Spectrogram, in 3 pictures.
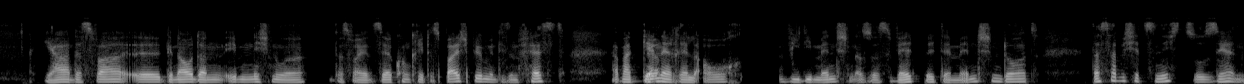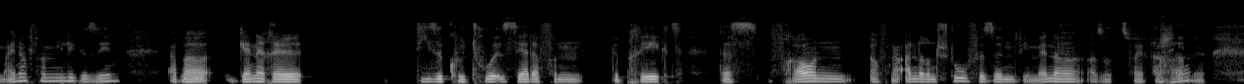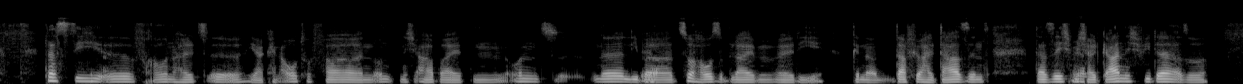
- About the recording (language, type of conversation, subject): German, podcast, Hast du dich schon einmal kulturell fehl am Platz gefühlt?
- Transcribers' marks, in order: unintelligible speech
